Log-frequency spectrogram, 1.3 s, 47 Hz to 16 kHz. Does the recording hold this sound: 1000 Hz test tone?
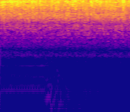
no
